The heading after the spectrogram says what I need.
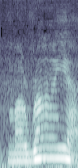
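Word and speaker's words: Mariah: しかもこれは E、本来はマリアだったからマライアという風に発音してるんですよね。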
